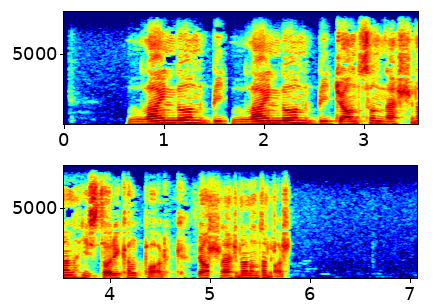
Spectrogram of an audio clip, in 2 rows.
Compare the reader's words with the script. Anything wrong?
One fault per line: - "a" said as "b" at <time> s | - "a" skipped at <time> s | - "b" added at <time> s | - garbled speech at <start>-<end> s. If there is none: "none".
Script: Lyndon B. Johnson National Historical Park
- "lyndon B" added at 1.7 s
- garbled speech at 4.9-5.8 s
